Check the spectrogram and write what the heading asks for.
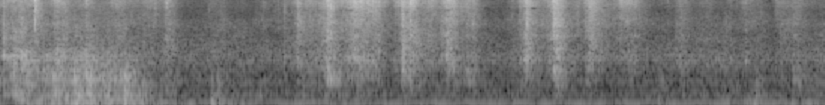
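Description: Plastic cling film being pulled from its roll and stretched over a metal bundt pan, a crinkly rustle loudest in the first second, then light scattered crackles as the film is pressed around the rim.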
